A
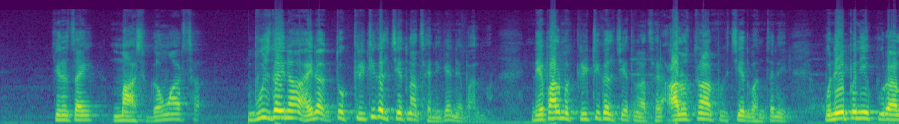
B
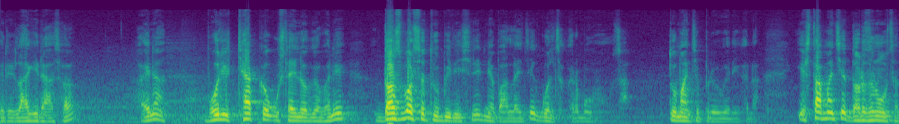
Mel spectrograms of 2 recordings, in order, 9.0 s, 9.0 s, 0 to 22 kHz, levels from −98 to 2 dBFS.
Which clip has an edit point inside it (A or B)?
A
